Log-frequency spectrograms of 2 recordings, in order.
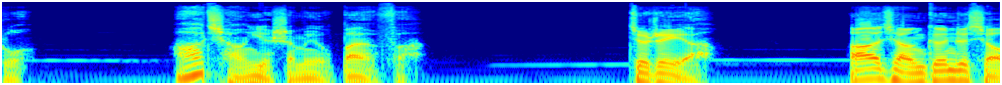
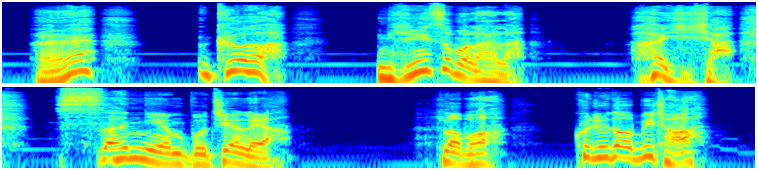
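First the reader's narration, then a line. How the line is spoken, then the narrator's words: Happy shout. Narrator (Chinese): 看到表哥在自己的家里，是高兴的喊道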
